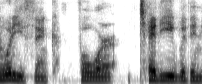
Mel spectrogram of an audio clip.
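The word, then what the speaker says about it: Teddye: It's Teddy, right? Even though it's got an E at the end. Teddy.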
